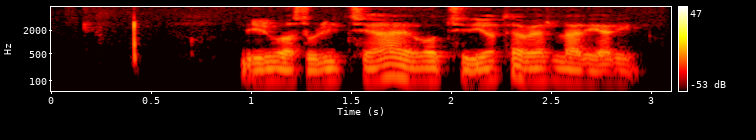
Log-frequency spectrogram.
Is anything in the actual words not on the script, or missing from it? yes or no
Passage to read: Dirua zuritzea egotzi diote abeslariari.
no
